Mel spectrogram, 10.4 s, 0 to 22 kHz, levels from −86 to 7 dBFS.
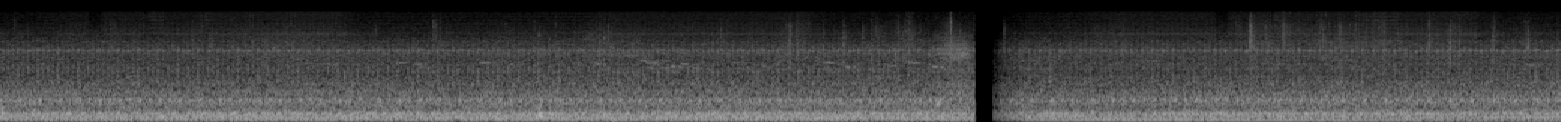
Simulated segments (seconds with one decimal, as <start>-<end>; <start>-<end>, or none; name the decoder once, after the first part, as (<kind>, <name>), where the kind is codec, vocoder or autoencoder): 0.0-3.4 (vocoder, BigVGAN v2); 4.1-10.4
